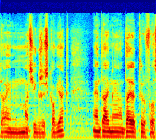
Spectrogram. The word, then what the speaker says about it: Grześkowiak: And according to my name, you did it perfectly. Pronunciation was good. I'm Maciej Grzeszkowiak, and I'm a director for strategic projects and communication here.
